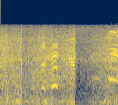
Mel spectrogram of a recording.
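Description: Wind rumbling on the microphone under scattered voices. About one and a half seconds in there is a single sharp crack, a board being broken, and right after it the rumble drops away suddenly.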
